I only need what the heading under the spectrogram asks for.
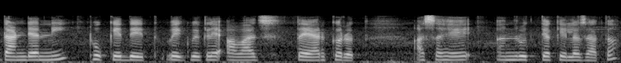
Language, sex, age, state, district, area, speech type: Marathi, female, 45-60, Maharashtra, Pune, urban, spontaneous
